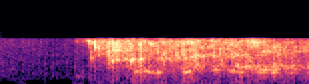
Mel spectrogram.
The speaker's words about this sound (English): I pour libations to the east, and I say, Ashe. I pour libations to the west, and I say, Ashe. I pour libations to the south, and I say, Ashe. And I pour libations to the north, and I say, Ashe.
